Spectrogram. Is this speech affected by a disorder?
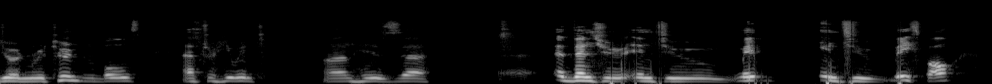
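Yes: cerebral palsy; uses power wheelchair.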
